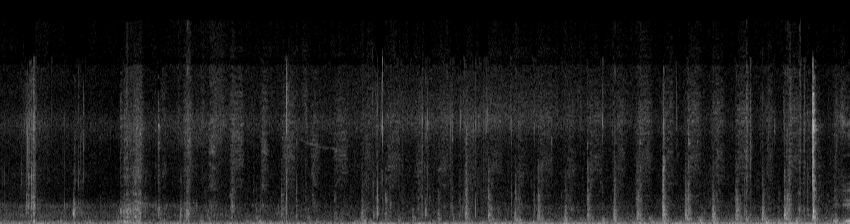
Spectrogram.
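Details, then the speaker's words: Mercedes AMG driving over road holes: sharp irregular clicks and knocks over low road rumble, only when the left front wheel hits bumps, caused by a loose front stabilizer bar bolt. "okay so this sound which you heard before a while it's happening when you drive on the on the on the holes on the road and it doesn't come when you drive two wheels but it always comes when you bump on the left wheel"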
